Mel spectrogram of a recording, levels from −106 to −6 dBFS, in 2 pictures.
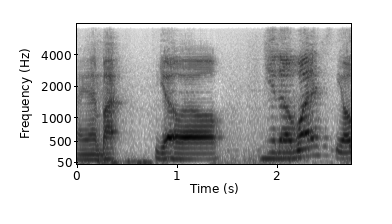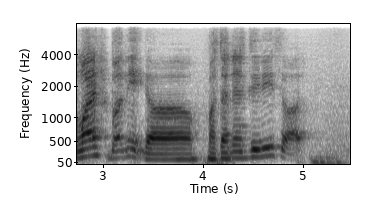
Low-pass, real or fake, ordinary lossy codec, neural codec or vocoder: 7.2 kHz; fake; none; codec, 16 kHz, 0.5 kbps, X-Codec, HuBERT features, trained on balanced general audio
